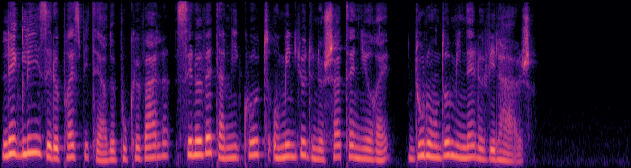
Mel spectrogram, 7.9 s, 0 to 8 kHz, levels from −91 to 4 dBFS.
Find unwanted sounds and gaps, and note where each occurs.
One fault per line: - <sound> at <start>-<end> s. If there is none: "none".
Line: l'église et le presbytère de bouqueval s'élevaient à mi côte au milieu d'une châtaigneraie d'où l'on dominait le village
none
